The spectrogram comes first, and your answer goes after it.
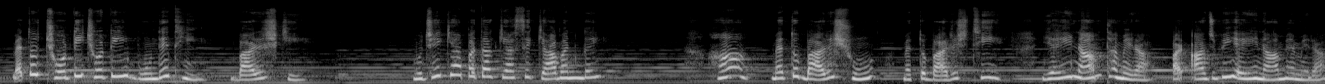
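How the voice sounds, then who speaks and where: Backed by music, a woman speaks at a high pitch with very wide pitch swings. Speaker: poet. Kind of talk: poetry reading.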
